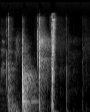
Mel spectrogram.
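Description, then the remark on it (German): A handful of sharp, irregular claps thanking a guest, about five in quick succession with uneven spacing, fading out to a last faint one. No one speaks. “Auch so mal klatschen für ein paar.”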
